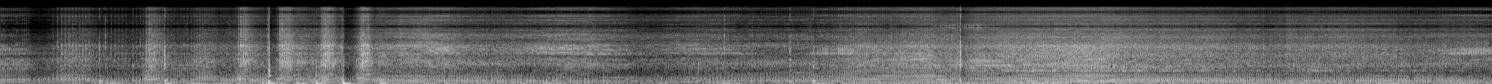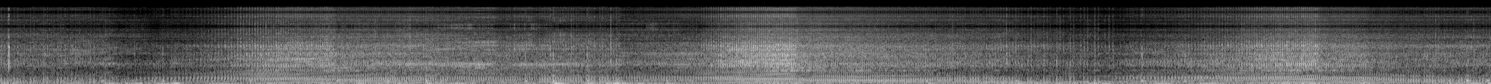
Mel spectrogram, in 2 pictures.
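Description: Honda XR650R's big single-cylinder four-stroke engine, heard from a camera mounted on the bike, revving up and falling back again and again as it accelerates out of corners and shuts off for the next. A few sharp knocks come in the first few seconds.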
